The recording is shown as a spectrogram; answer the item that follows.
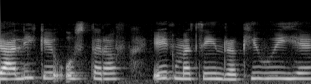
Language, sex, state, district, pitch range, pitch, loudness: Hindi, female, Uttar Pradesh, Budaun, 255-270 Hz, 260 Hz, -20 LUFS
